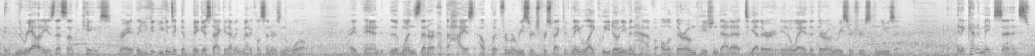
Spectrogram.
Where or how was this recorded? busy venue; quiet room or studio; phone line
busy venue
